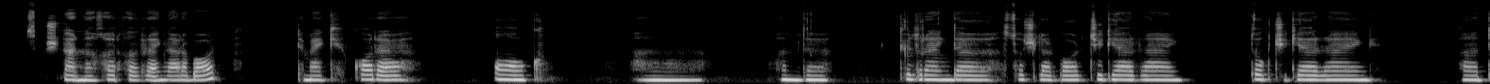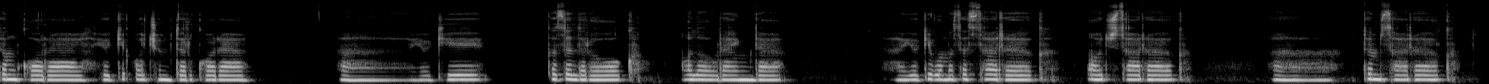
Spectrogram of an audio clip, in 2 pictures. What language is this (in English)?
Uzbek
